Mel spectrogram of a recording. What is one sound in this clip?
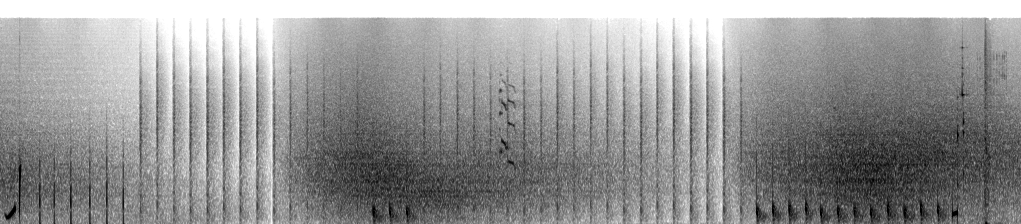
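Ocean waves wash in and out softly, swelling and fading.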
